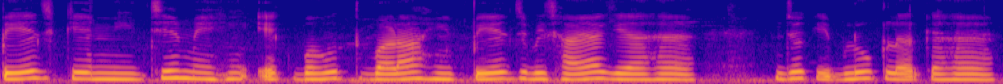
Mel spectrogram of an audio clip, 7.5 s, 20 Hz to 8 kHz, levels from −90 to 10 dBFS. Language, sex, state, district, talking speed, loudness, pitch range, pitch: Hindi, female, Jharkhand, Garhwa, 145 wpm, -16 LUFS, 200-220 Hz, 210 Hz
